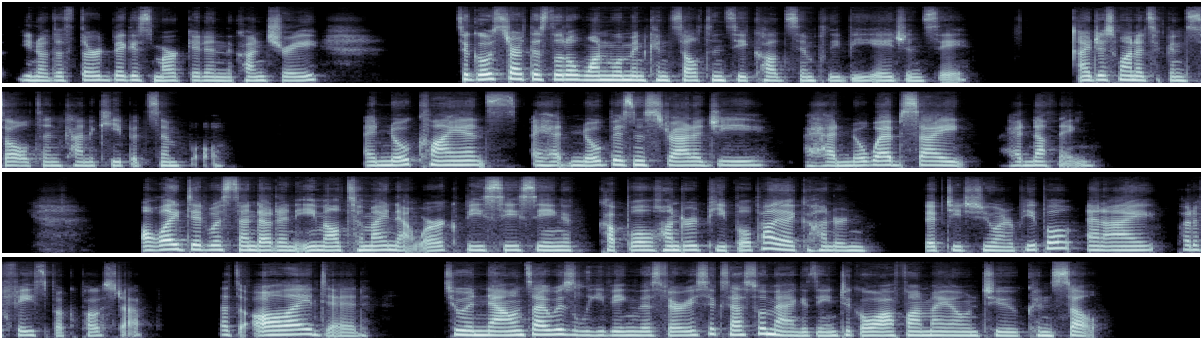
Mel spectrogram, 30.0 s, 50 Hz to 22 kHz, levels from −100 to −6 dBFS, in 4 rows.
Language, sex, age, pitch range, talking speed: English, female, 20-39, 180-210 Hz, 200 wpm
